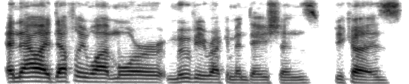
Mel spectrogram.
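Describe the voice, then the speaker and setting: A man's voice: medium pitch, steady tone, moderate pace, darkish tone, dry recording, dull audio. A man hosting a casual chat, talking in an enthusiastic, conversational way. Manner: enthusiastic, frequent laughter. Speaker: podcast host. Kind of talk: casual chat about role-playing games and films.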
